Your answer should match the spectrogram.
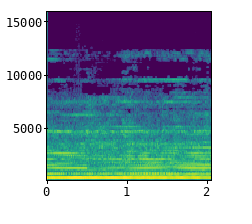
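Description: Indian classical instrumental music: a flute holds one long, steady note.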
